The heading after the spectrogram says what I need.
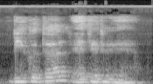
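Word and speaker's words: מגדל עדר: 우리말로는 에델망대로 번역했는데 원문은 미그달 에데르예요.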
